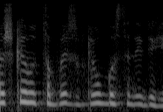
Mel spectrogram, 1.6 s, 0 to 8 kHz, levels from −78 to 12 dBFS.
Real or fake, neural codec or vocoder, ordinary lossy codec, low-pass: fake; codec, 16 kHz in and 24 kHz out, 0.8 kbps, FocalCodec, streaming, 65536 codes; none; 7.2 kHz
